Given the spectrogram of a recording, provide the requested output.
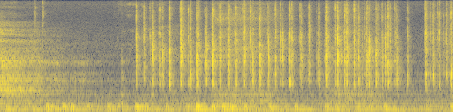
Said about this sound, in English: Frantic typing sounds in the background. Look at it out in post.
